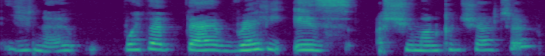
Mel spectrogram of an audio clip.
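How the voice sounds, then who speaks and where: A breezy woman assistant from a storybook, acted by a woman reader. She is stubborn, eager and teasing, with a lifted pitch. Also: steady tone, measured pace, breathy edge. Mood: coaxing.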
